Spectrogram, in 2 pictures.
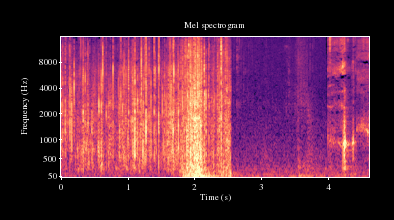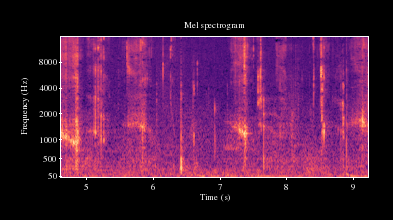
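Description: Close-miked eating of frozen cherries: a loud, dense crackling crunch for about the first two and a half seconds that stops abruptly, then quieter chewing with scattered clicks and wet mouth sounds.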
